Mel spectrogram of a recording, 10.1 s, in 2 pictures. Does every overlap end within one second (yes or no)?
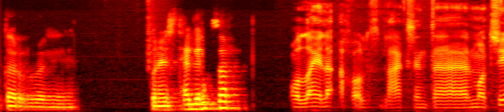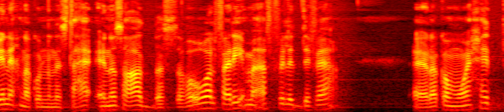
yes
